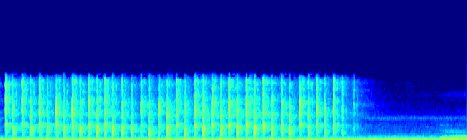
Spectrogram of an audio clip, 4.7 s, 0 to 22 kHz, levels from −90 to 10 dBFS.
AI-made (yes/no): no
